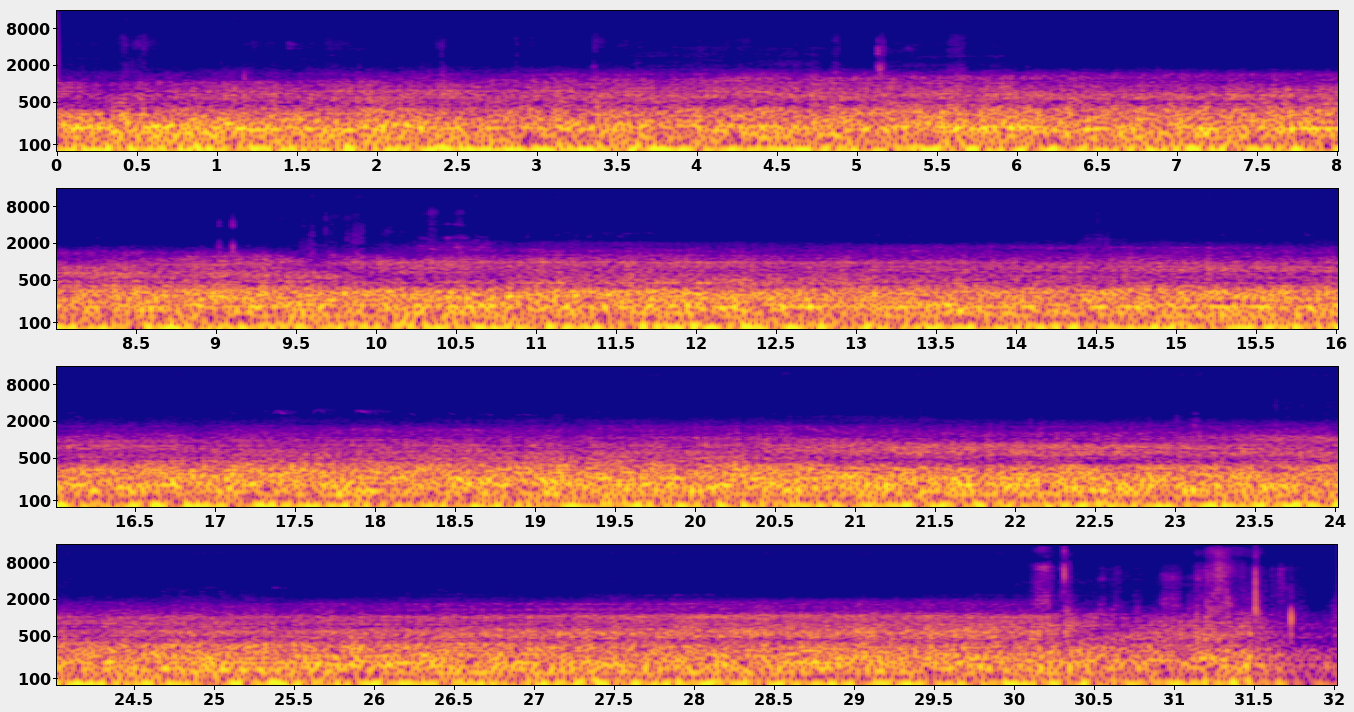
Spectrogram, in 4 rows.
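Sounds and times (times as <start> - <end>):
deep rumbling drone: 0.0 - 32.0.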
